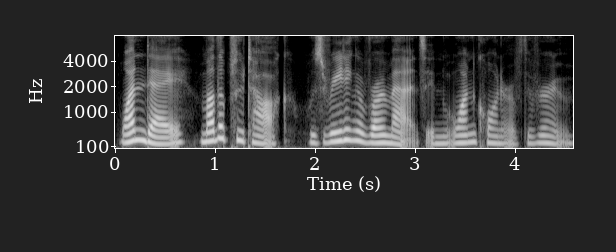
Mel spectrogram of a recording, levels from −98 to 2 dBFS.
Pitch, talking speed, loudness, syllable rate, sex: 205 Hz, 185 wpm, -21 LUFS, 5.6 syllables/s, female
